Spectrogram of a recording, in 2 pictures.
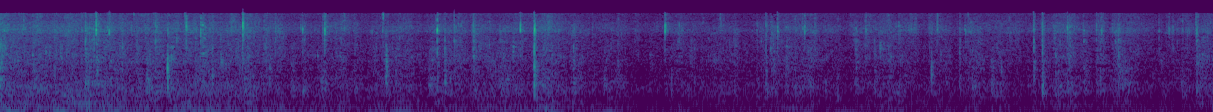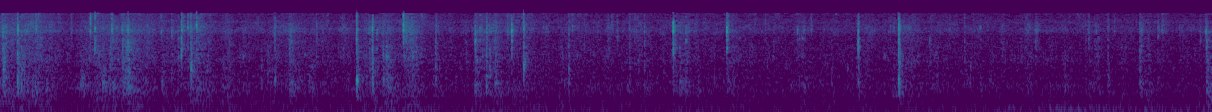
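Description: Faint rain in a thunderstorm: scattered ticks of raindrops over a soft hiss, while a low rumble of thunder dies away over the first couple of seconds.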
